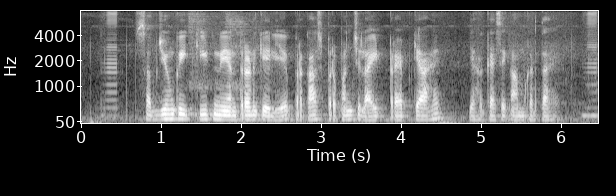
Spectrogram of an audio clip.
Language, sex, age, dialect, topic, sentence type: Hindi, male, 18-24, Garhwali, agriculture, question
